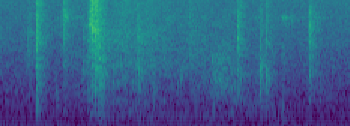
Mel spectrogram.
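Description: A clear plastic resealable bag being pulled open by hand: faint crinkling of the plastic with a few small sharp clicks.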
